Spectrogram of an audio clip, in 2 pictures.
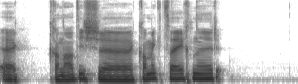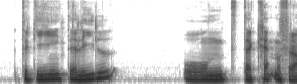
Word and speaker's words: Delisle: Also man schreibt das Delisle, aber ich habe mich informiert, das spricht man Delisle aus, offenbar.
